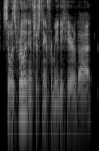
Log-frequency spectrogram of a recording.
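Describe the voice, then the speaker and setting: Racing along in an animated mid-range voice, a Canadian podcast interviewer who grew up speaking Cantonese asks curious, gently probing questions in a relaxed conversational exchange. The recording is dry.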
